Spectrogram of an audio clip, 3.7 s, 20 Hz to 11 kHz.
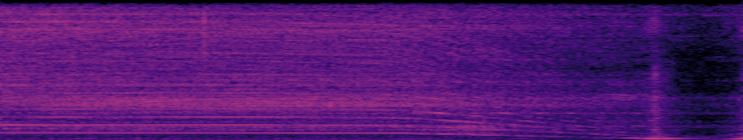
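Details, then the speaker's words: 1000 W 36 V DC electric motor run by its controller via a potentiometer substituted for a suspected faulty throttle pedal; smooth, even whir slides steadily down in pitch as resistance is changed and speed reduced: normal speed control. "And if I take this potmeter and change the resistance, the speed changes as well."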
